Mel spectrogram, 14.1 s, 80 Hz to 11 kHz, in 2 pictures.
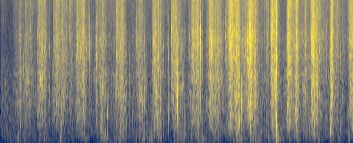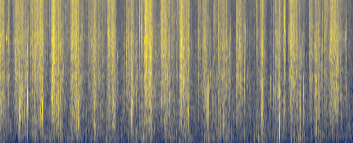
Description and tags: Footsteps / walking fast on wet gravel (2 of 3)
feet, foot, footsteps, gravel, ground, steps, walk, walking, wet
